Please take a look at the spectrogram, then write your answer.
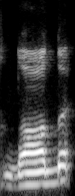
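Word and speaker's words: ض: It applies to dad, because when you pronounce dad, you're bringing the tongue forward in the mouth.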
